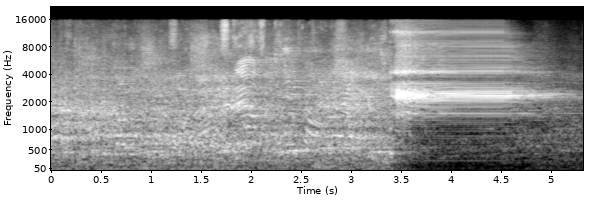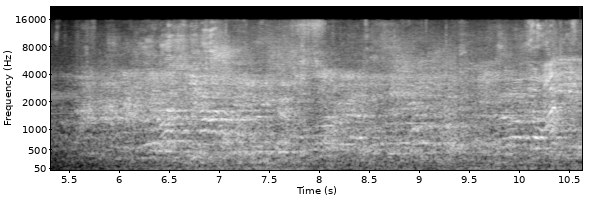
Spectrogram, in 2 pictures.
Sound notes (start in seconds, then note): 3.4 buzzer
